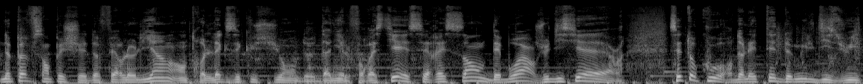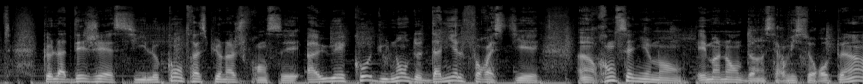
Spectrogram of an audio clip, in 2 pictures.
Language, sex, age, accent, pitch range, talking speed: French, male, 40-59, French, 95-130 Hz, 150 wpm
